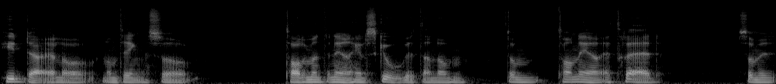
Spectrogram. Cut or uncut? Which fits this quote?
uncut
